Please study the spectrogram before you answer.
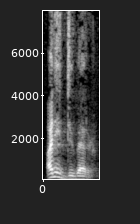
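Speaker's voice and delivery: ordinary talk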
